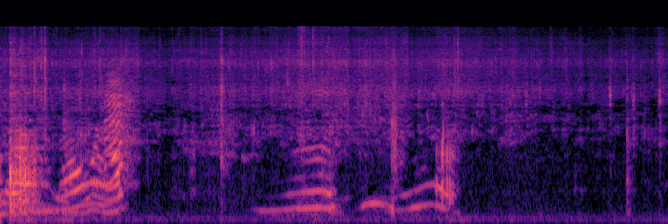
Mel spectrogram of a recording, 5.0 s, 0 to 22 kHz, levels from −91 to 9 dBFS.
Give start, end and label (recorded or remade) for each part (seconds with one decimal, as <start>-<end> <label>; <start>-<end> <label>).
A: 0.0-1.6 recorded; 1.6-4.6 remade; 4.6-5.0 recorded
